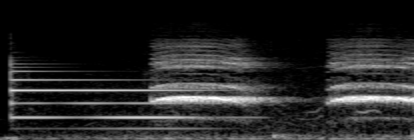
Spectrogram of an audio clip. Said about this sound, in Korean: 오늘 어, 까마귀 소리 많이 올라가네. 아, 진짜. 아, 이 까마귀 소리가 여러 번 올라가네.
